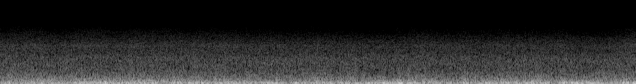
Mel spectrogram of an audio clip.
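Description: Strong 25-knot wind buffeting the microphone: a steady low rush with no other clear sound.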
